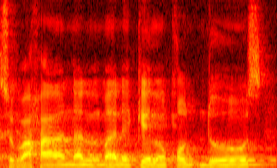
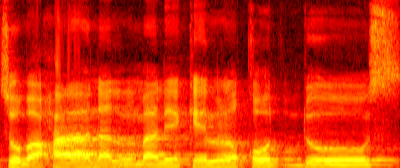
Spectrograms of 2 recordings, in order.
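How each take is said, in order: First: It is said at an ordinary volume. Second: It is said in a raised, louder voice. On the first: "Satu, biasa saja" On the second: "pada kali yang ketiga ditinggikan suaranya"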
